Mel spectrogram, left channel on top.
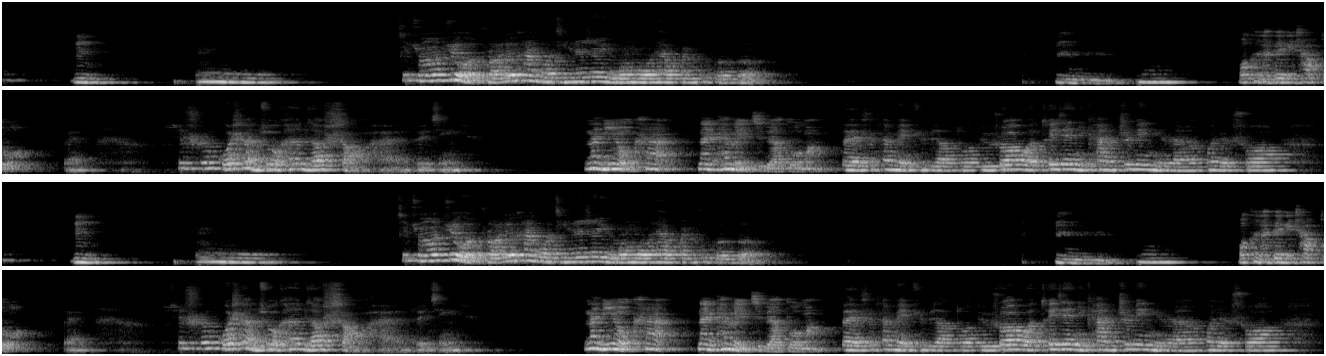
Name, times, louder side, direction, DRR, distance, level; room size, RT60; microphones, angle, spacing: voice 1, 1.9-2.7 4.0-7.5 11.3-11.8 13.8-14.0 15.0-17.9 21.6-26.2, equal, 80° right, -4 dB, 1.1 m, -21 dB
voice 2, 10.5-11.2 12.4-13.4 19.0-19.9 20.2-21.5, right 1 dB, 45° right, -3 dB, 0.3 m, -22 dB
2.3 x 2.2 x 3.1 m, 0.70 s
head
